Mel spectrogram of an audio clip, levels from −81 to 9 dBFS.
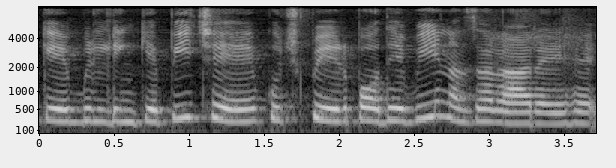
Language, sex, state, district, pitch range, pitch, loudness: Hindi, male, Maharashtra, Gondia, 245-280 Hz, 255 Hz, -16 LUFS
